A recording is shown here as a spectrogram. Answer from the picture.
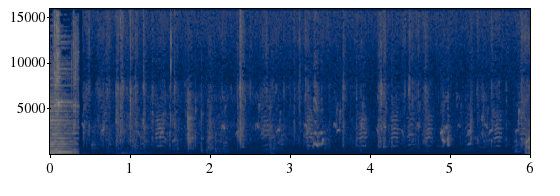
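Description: Music cuts off sharply just after the start, then faint, scattered budgerigar chirps and chatter, over a faint steady low hum in the first few seconds.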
